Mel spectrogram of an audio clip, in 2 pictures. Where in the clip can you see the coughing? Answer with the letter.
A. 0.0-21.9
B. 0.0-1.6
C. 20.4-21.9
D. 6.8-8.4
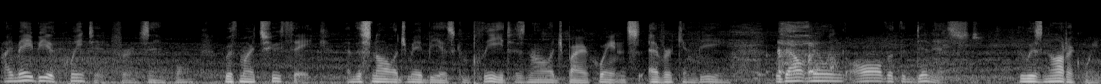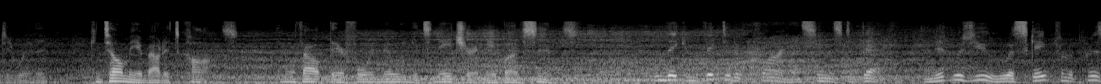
D.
